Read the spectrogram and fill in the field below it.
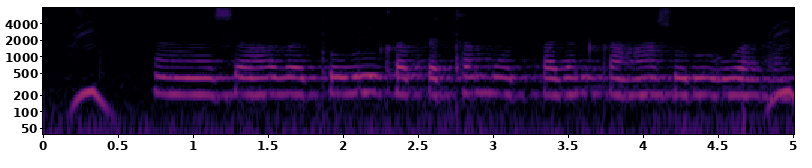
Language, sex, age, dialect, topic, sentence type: Hindi, female, 25-30, Awadhi Bundeli, agriculture, statement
